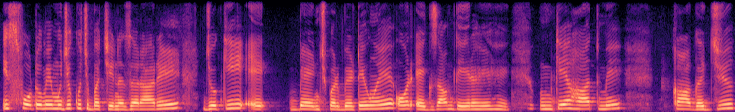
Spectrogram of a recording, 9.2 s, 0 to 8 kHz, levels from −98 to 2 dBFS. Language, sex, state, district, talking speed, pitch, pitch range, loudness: Hindi, female, Rajasthan, Jaipur, 170 wpm, 250 Hz, 230-280 Hz, -13 LUFS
